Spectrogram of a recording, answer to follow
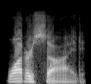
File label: "waterside", American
